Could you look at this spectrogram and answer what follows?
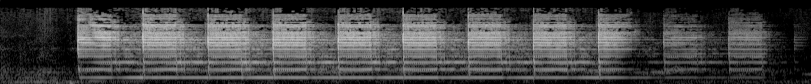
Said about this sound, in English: Isn't that the worst? I loathe my alarm clock. It has a snooze feature. And I know that it's going to ring again, snooze, again, snooze, again. The alarm is callous, but its job is to wake us up from our slumber.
